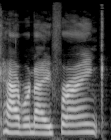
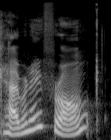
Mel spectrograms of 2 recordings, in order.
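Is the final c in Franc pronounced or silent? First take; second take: pronounced; silent. First: Franc ends with a clear k sound. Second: Franc ends without a k sound. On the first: The speaker calls it wrong. "I was going to get on here and probably be like" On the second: The speaker calls it right. "in French, the C would be silent"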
